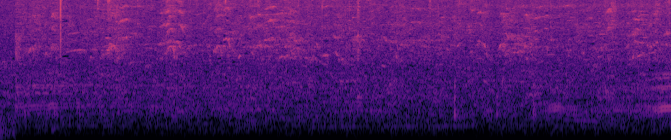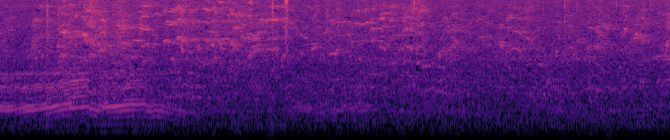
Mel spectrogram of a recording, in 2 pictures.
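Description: Birds chirping, with a louder warbling call about halfway through, and a few light clinks as steel bolts and nuts are handled.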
